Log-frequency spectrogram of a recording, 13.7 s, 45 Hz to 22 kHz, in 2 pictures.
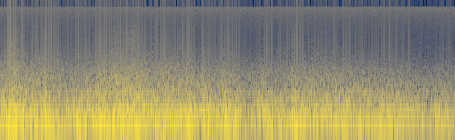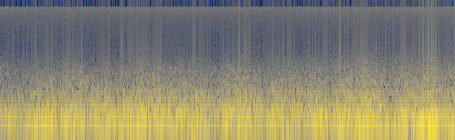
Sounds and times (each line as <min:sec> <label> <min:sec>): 0:00.0 wind, medium constant gusts 0:13.6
